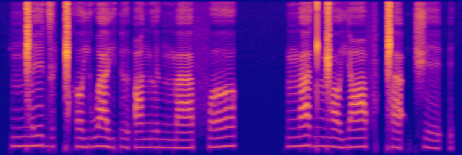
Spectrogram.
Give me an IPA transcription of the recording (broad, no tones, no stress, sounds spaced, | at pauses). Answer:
ŋ͡ǁ e d ə ǁʰ ʌ j w a j ɗ ɘ ʔ ɑ n l ɘ ŋ͡m a f ʌ | ŋ a d ŋ͡ǁ ɒ j ɑ f ǁ a ʔ t͡ʃ e ʔ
